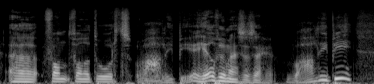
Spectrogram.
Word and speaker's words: Walibi: En laten we heel eerlijk zijn, als je het in, op zijn Frans uitspreekt, want oorspronkelijk ligt Walibi natuurlijk in, in het Franstalige deel van België, dan is het Walibi.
